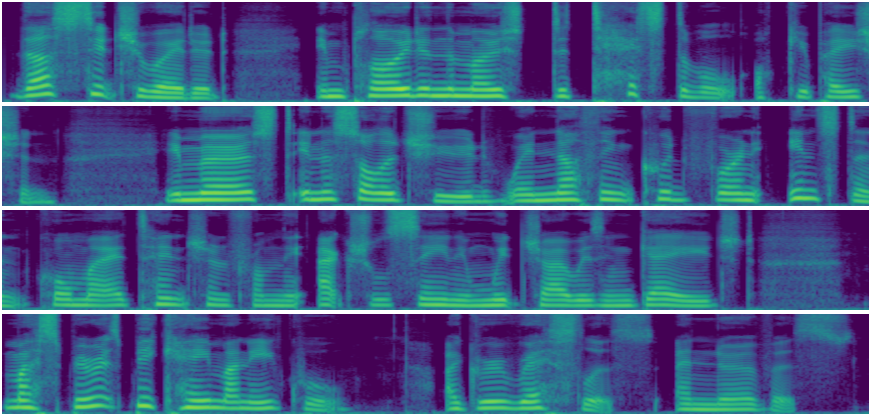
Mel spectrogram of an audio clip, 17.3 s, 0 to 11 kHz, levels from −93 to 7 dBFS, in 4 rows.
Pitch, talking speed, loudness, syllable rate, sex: 195 Hz, 135 wpm, -21 LUFS, 4.7 syllables/s, female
